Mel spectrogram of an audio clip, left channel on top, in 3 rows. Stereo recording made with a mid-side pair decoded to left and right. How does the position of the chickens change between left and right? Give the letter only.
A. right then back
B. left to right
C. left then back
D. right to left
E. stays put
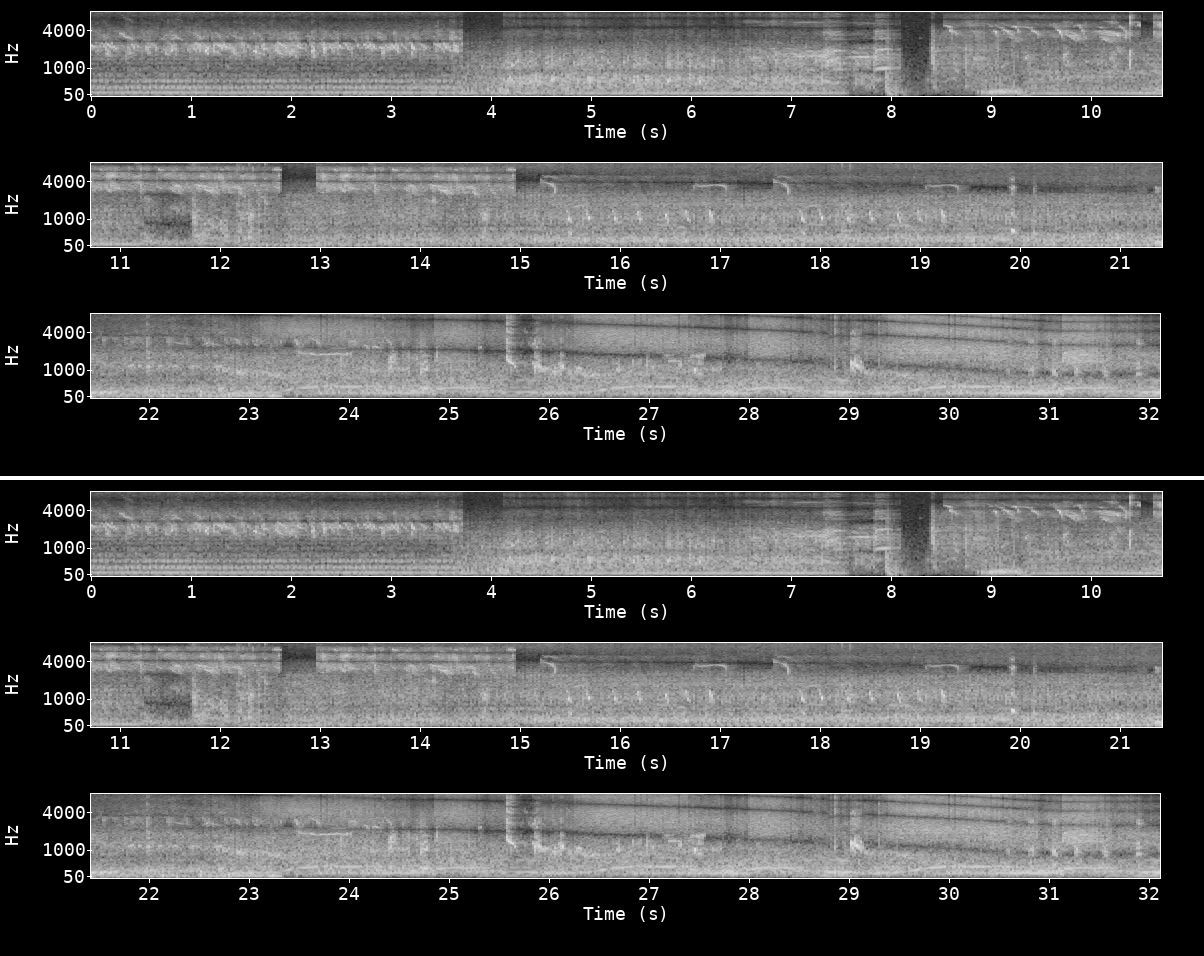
B.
